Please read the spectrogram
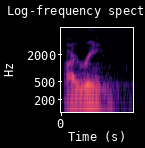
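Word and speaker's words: Irene (εἰρήνη): The Greek word is Irene. Irene, pronounced just like the name.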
